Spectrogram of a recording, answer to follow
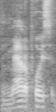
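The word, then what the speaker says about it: Mattapoisett: case anybody's been wondering how the heck you pronounce that crazy uh name that is mata poison massachusetts and we are a seacoast town in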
